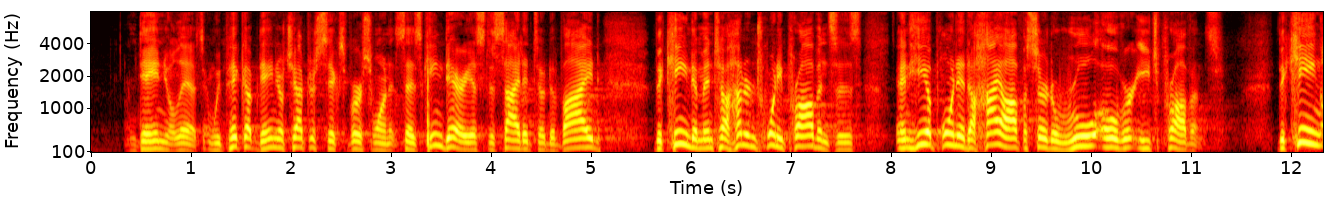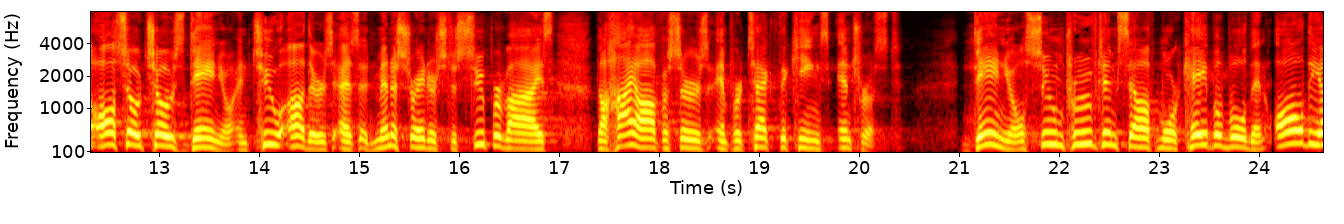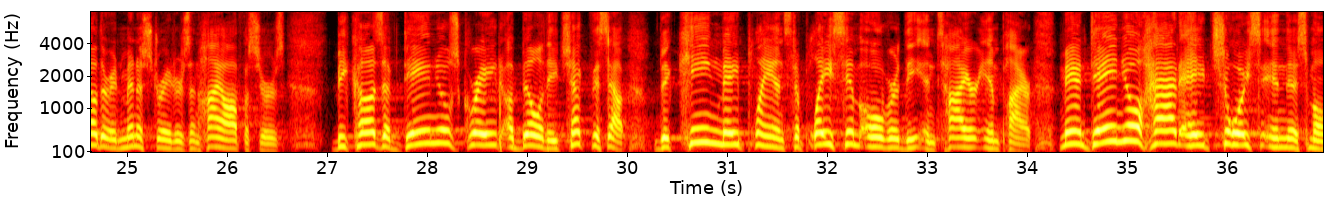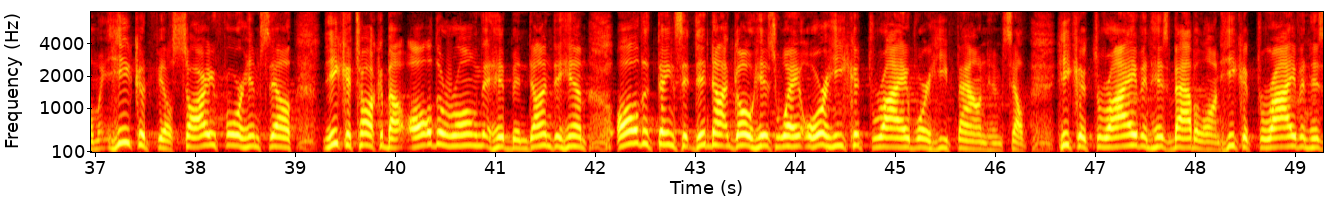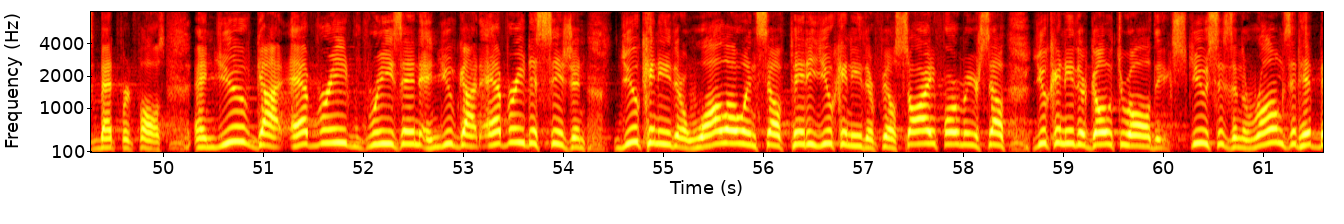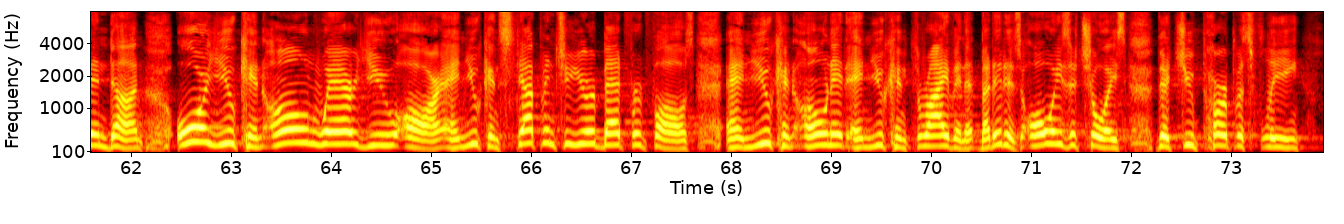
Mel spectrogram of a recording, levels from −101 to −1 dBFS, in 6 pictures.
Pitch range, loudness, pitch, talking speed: 180-245 Hz, -21 LUFS, 210 Hz, 175 wpm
